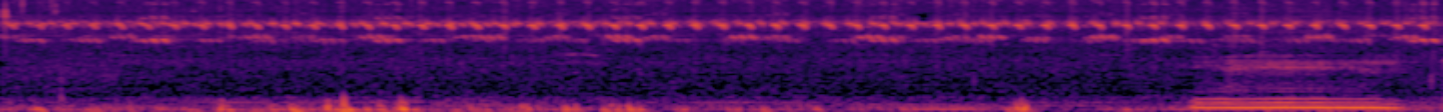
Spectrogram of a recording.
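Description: Insects chirping in a steady, high-pitched rhythmic pulse. There are a few dull low bumps in the first seconds, and about six seconds in a man gives a short, low 'hmm'.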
